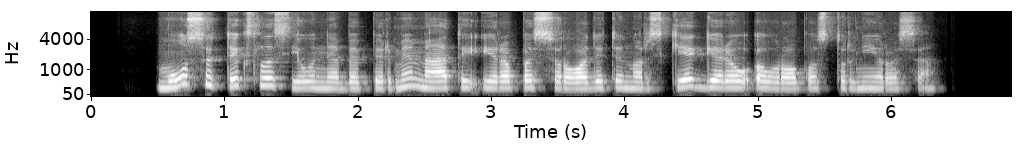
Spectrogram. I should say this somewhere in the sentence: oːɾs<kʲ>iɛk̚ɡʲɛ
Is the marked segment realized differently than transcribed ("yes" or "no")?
no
